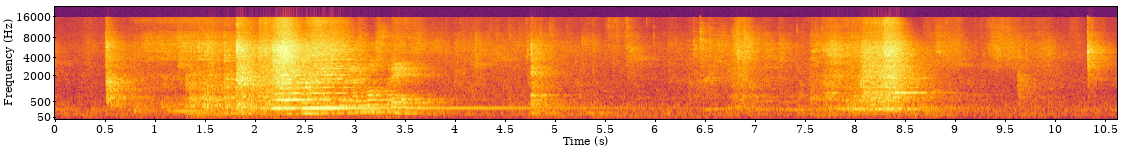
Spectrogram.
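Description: A metal tripod stand being dragged and set in place, scraping with a drawn-out squeal about two seconds in and scraping again near the end.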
